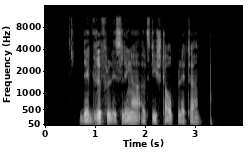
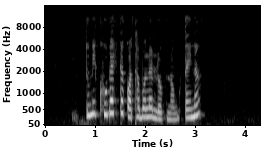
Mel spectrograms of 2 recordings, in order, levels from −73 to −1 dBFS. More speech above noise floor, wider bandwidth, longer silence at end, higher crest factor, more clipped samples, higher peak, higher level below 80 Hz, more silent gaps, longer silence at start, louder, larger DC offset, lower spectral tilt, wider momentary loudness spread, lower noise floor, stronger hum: about the same, 48 dB vs 46 dB; about the same, 11.5 kHz vs 11.5 kHz; second, 0.6 s vs 1.2 s; about the same, 22 dB vs 18 dB; neither; about the same, -6 dBFS vs -6 dBFS; first, -54 dBFS vs -64 dBFS; neither; second, 0.5 s vs 0.8 s; second, -26 LUFS vs -23 LUFS; neither; second, -4 dB/octave vs -6.5 dB/octave; first, 15 LU vs 8 LU; first, -74 dBFS vs -69 dBFS; neither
